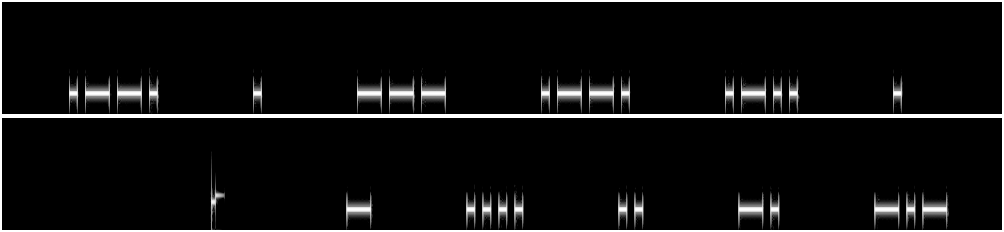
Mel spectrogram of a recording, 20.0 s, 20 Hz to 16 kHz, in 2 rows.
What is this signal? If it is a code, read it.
Morse code, heard as a keyed tone, about 15 wpm, spaced as for 7 wpm, 700 Hz. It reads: PEOPLE THINK
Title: 4x Character Spacing - Top 200 Words - 15wpm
